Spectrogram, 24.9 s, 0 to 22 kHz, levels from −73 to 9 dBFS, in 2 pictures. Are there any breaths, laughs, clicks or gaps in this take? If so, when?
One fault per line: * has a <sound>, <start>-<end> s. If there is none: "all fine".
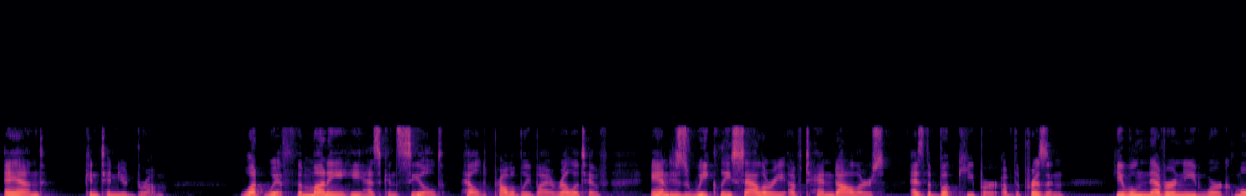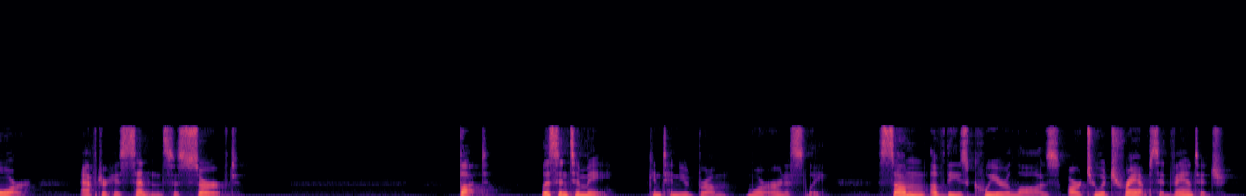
all fine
